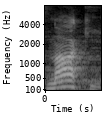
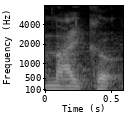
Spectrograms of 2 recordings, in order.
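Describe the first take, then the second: First: The first vowel sounds like 'ah'. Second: The first vowel sounds like 'eye'. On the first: The speaker calls it right. "It's Naki. ... there's no Y, I in there" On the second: The speaker calls it wrong. "it's not Nike"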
